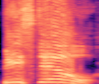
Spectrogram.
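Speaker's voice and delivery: high, loud command; commanding shout. Acted. Max commanding the wild things, high loud shout. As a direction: order the monsters to freeze. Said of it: "Till Max said".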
